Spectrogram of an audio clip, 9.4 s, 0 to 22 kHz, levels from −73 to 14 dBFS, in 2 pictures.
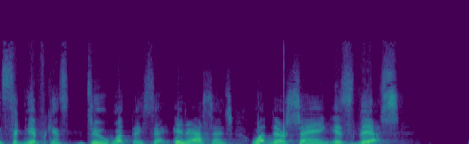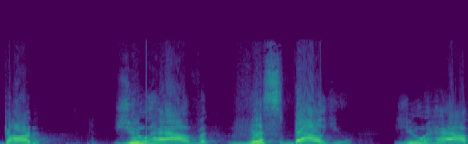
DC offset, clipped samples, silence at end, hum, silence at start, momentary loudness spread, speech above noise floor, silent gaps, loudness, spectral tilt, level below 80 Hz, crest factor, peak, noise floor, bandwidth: under 0.1%; under 0.1%; 0 s; none; 0 s; 15 LU; 55 dB; none; -19 LUFS; -5 dB/octave; -58 dBFS; 14 dB; -6 dBFS; -74 dBFS; 16 kHz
